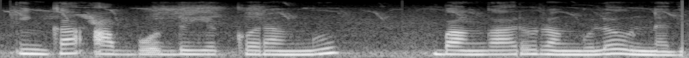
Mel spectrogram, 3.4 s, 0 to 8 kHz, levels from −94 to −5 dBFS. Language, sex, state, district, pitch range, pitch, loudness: Telugu, female, Telangana, Hyderabad, 195-215 Hz, 200 Hz, -16 LUFS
